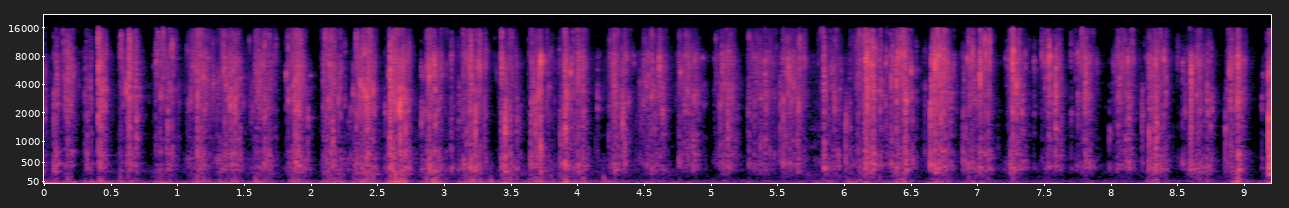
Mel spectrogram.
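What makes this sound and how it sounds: A clear plastic Gatorade bottle, partly filled with blue liquid, is shaken side to side in one hand. The result is a rapid, steady stream of bright sloshing and splashing bursts with crinkly plastic clicks. About four bursts per second fall in an uneven rhythm, and each one dies away quickly.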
